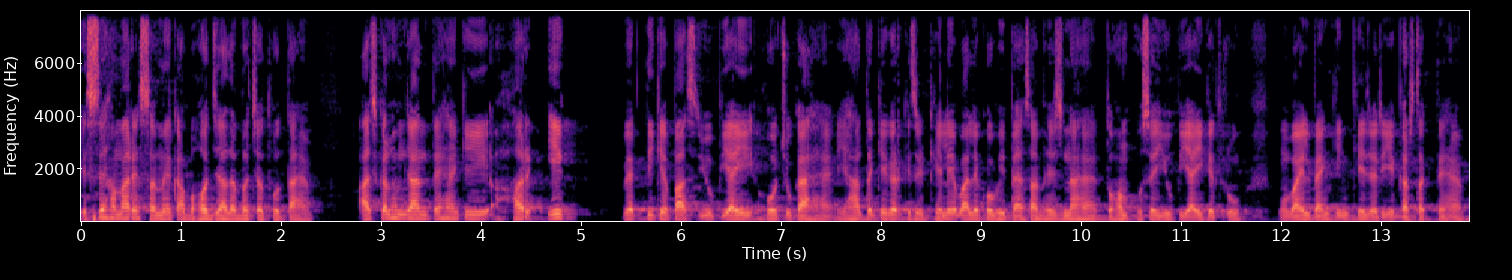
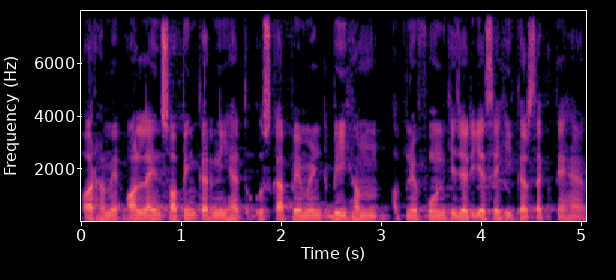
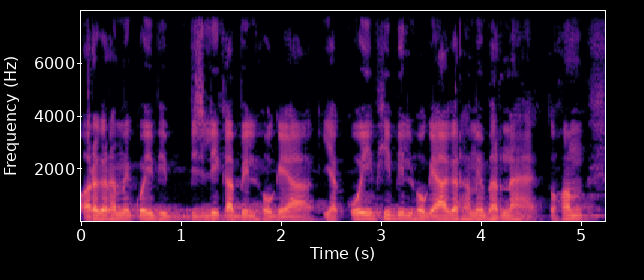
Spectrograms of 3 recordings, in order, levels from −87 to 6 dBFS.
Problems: none marked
